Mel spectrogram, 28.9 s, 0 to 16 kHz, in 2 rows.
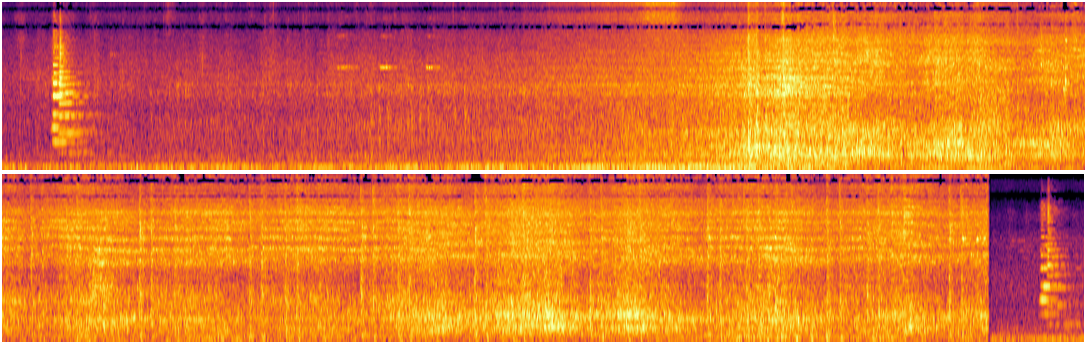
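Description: D19E diesel-electric locomotive approaching and passing at close range, followed by passenger coaches rolling by with wheels clattering over the rail joints. A short horn blast sounds about a second in.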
